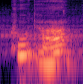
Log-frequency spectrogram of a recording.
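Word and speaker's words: Kutta: I'm not American, so I read it as Kuta-Joukowsky, but the Americans would read it as Kata-Joukowsky. Since I guess most of us are not Americans here, we can laugh at them for pronouncing it the wrong way.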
